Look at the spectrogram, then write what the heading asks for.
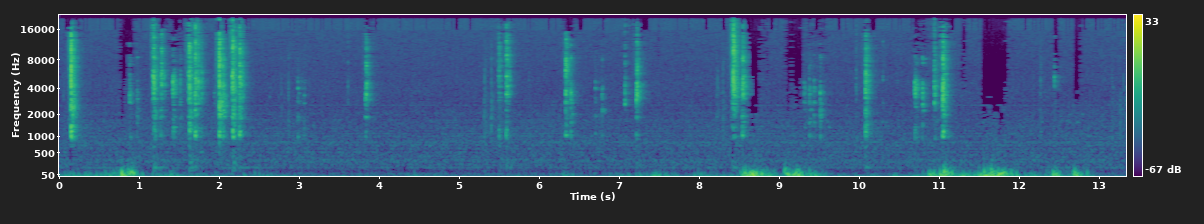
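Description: Typing on a computer keyboard in irregular bursts of crisp key clicks with quiet pauses between, close and fairly soft, no voices.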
